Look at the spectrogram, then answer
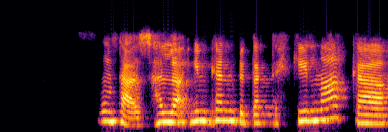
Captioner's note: speaking arabic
